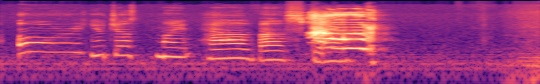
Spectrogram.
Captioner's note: shrieking cat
